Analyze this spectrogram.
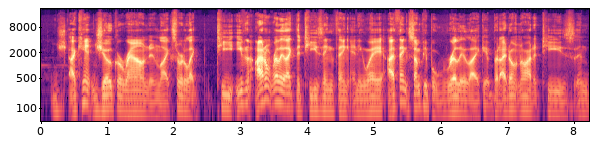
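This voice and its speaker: On a very clean recording with a silent background, a man with a very deep, low pitch speaks at a fairly quick pace with ordinary pitch variation. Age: 30s. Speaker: vlogger. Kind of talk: personal video diary monologue. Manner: halting, many fillers like 'like' and 'you know'.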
